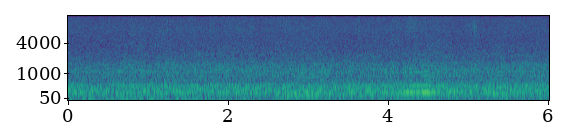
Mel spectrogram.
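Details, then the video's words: Swarm of bees busy making honey produces a continuous rough hum of many overlapping wingbeats, even in loudness throughout, with one slightly louder drone near the end. "The sound of many busy bees"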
